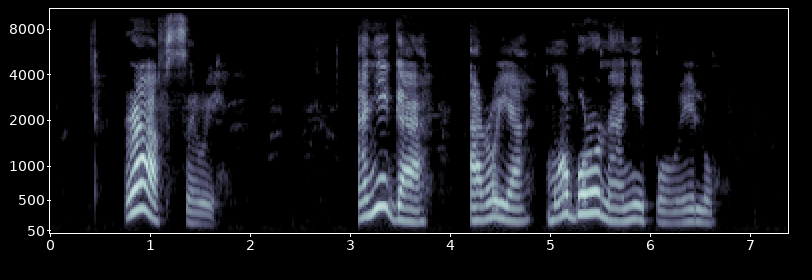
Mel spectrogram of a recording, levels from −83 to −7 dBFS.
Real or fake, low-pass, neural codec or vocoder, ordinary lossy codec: real; 9.9 kHz; none; none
